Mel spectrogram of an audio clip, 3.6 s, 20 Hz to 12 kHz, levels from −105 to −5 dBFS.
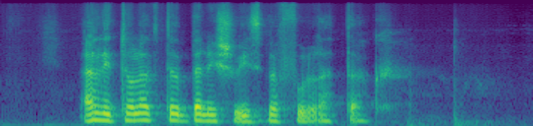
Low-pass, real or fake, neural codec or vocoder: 10.8 kHz; fake; codec, 16 kHz in and 24 kHz out, 0.8 kbps, FocalCodec, streaming, 65536 codes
